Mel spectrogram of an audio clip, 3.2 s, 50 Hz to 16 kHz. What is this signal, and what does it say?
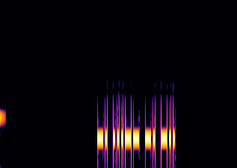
Morse code, heard as a keyed tone, about 46 wpm, 700 Hz. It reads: N3ND
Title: Easy Call Signs - 45wpm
